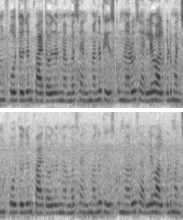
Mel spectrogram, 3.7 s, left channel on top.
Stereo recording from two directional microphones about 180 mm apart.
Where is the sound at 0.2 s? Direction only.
45° left (ahead or behind).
